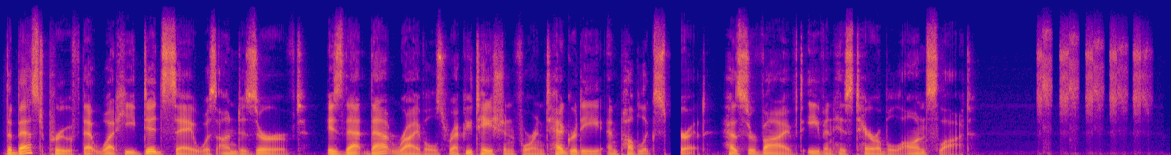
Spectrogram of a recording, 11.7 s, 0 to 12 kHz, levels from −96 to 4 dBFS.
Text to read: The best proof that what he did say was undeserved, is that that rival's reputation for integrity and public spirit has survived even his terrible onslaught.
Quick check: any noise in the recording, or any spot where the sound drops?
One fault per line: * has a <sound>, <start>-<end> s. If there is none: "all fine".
* has a dropout, 6.7-6.8 s
* has a laugh, 10.4-11.5 s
